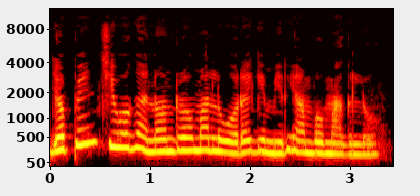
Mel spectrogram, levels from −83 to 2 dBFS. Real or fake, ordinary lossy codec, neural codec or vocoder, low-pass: fake; MP3, 48 kbps; vocoder, 48 kHz, 128 mel bands, Vocos; 10.8 kHz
